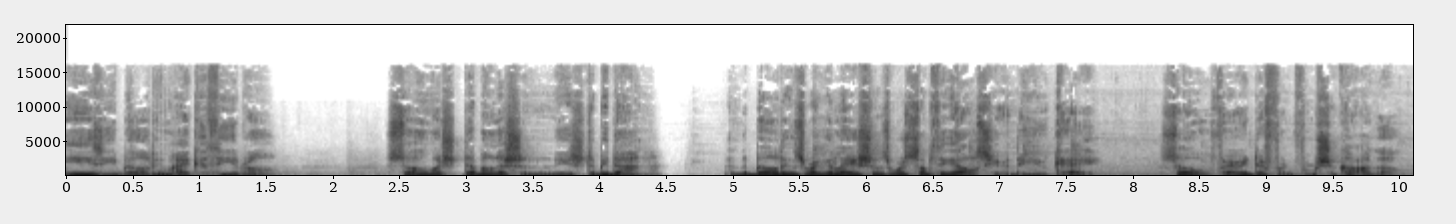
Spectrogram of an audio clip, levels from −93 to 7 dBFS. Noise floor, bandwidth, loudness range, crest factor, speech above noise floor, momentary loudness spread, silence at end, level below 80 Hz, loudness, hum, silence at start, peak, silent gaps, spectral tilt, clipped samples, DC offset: -46 dBFS; 16.5 kHz; 4 LU; 14 dB; 31 dB; 10 LU; 0 s; -34 dBFS; -15 LUFS; none; 0 s; -2 dBFS; none; -5 dB/octave; under 0.1%; under 0.1%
